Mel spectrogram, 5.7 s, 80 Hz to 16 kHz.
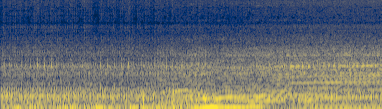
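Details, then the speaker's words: Troy-Bilt TB272V two-stroke leaf blower after turning the single-D half-moon carburetor mixture screw out about one and a half turns: steady buzz, pitch creeping upward then settling fast; runs but idles a little high. "It runs. It's running a little high though. Well, not too bad, but it's like I said, it's running high."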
